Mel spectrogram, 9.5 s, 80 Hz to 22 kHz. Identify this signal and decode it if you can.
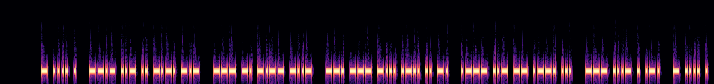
Morse code, heard as a keyed tone, about 46 wpm, 700 Hz. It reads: THE QUICK ONYX GOBLIN JUMPS OVER THE
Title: Pangram Challenge v2 - 45wpm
